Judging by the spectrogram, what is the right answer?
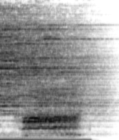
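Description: A single sheep bleats one sustained, wavering call, fairly close and alone, cutting off abruptly and fading to silence.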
